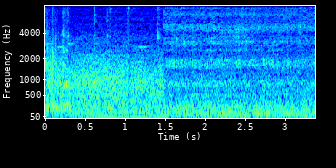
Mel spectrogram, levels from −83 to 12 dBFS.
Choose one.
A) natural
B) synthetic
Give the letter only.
A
